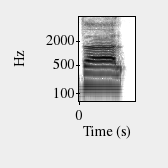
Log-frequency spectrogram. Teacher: یہاں پر زبان کی نوک اوپر والے دو دانتوں کے سرے کے ساتھ ملے گی تو دال یہ ادا ہوگی. اس میں بھی زبان تھوڑی سی باہر نکل سکتی ہے، دال.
